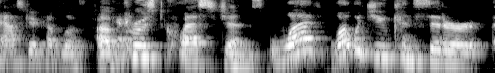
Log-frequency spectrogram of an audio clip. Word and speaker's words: Proust: I think it's pronounced Proust.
